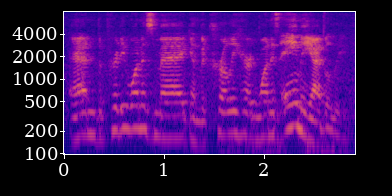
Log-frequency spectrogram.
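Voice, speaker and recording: A man's voice: a little high, sing-song, quick pace, a bit bright, a little hiss or hum, low-quality recording. A man acting a polite, lonely teenage boy. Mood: shy, wistful. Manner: hesitant, courteous. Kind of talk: audio play acting.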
